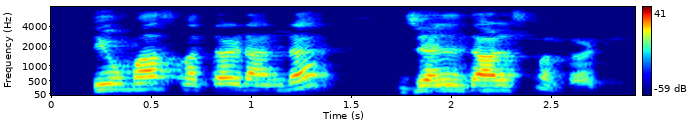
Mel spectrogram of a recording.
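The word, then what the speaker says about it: Kjeldahl: Okay, so nitrogen estimation का दो method, एक है Dumas method and the Geldahl's method. A is silent, Geldahl, Dumas method.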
